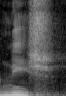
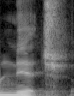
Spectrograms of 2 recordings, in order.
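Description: First: It is said in a standard English accent. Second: It is said in a Texan accent.

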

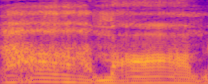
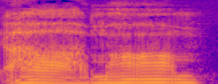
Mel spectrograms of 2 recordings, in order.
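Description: First: It sounds annoyed and dismissive. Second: It sounds warm and affectionate.

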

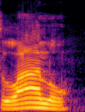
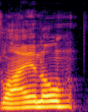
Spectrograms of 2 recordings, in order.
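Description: First: The name is said the Southern way. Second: The name is said the Boston way. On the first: The person is from the South. "if he's from the South, it's Lionel" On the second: The person is from Boston. "if he's from Boston, it's Lionel"

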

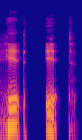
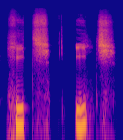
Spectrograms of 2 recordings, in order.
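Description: First: Both words have a short, lax I vowel. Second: The vowels are long and tense, like heat. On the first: The speaker calls it right. "this is the I sound 2 times consecutively" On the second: The speaker calls it wrong. "I hear a lot of Brazilians saying hit each"

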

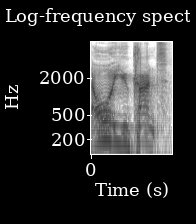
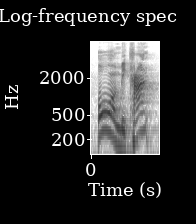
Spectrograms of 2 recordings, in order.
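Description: First: The pitch falls at the end. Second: The pitch rises at the end. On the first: It is said as a genuine, hostile insult. "when it's the mean version, it's... It's down" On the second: It is said affectionately, as a friendly insult. "That's the friendly version. If it goes up, they do their usual Aussie up talk"

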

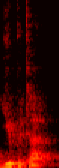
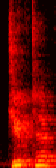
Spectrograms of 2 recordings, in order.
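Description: First: The word begins with a Y sound. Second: The word begins with a J sound. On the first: This is the original Latin pronunciation. "would have originally been called" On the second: This is the modern pronunciation. "the modern day J sound"

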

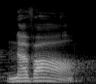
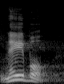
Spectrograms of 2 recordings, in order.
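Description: First: The name has its Hebrew pronunciation. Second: The name has its English pronunciation. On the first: "this word for fool is the Hebrew word naval" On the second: "That's how we pronounce it in English"

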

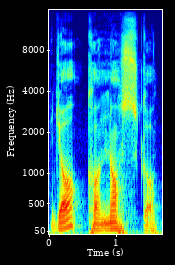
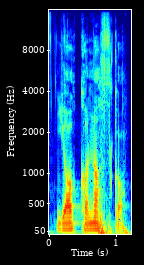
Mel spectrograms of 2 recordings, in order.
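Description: First: The z sounds like an s. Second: The z sounds like a th.

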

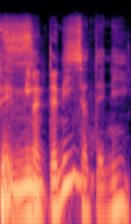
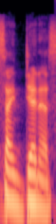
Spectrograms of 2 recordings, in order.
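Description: First: The name is pronounced in a French way. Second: The name is pronounced in an English way.

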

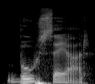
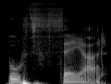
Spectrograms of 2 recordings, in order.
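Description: First: It is said in a non-Spain Spanish accent. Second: It is said in a Spain Spanish accent.

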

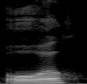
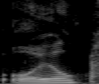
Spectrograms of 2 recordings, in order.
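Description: First: The word is said with a regional dialect pronunciation. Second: The word is said with a standard pronunciation. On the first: This is how some customers say it. "a few customers that say oil" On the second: This is the usual way to say it. "instead of oil"

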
